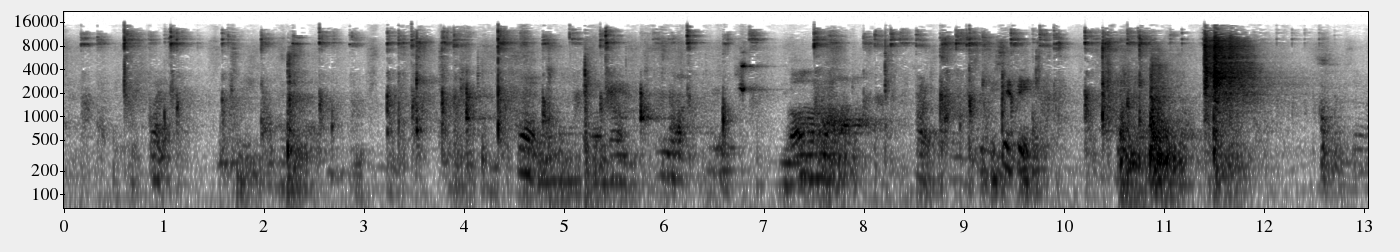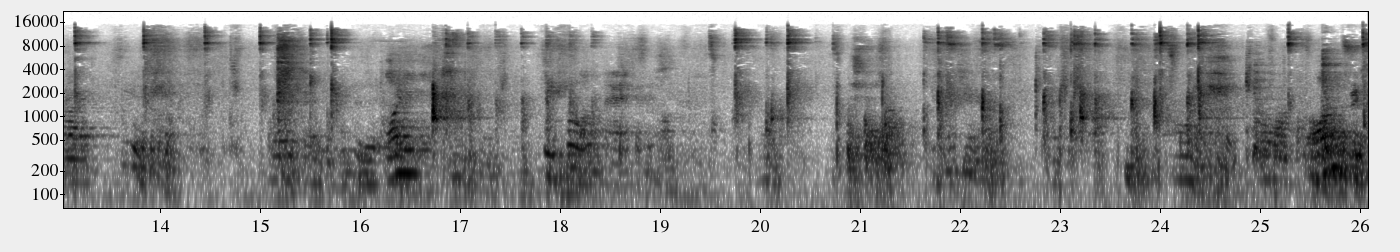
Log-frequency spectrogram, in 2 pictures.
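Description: Table tennis ball hit back and forth in rallies: quick, irregular sharp clicks of the ball off the bats and the table top, with voices talking in the background.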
